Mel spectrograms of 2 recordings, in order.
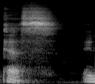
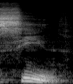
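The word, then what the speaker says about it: سين: Okay, now the S, that's the equivalent of the letter S in English. The name of this letter is Sin.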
